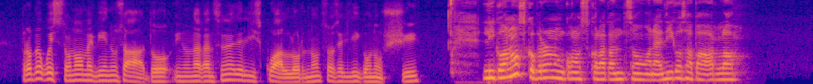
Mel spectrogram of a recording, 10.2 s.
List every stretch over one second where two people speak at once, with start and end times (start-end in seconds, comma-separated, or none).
none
